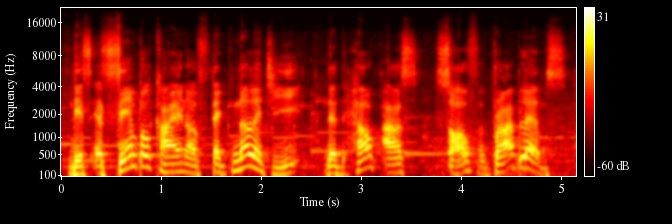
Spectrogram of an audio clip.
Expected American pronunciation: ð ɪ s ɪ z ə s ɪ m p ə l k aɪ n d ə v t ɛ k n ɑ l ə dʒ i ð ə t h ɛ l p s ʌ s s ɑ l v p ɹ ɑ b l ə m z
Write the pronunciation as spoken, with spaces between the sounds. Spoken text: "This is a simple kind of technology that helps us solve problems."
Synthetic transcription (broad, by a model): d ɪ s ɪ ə s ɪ m p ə l k aɪ n d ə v t ɛ k n ɑ l ə dʒ i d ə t h ɛ l p ʌ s s ɑ l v p ɹ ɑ b l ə m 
